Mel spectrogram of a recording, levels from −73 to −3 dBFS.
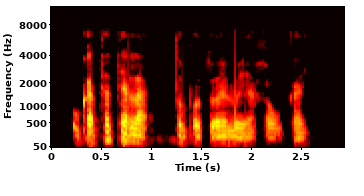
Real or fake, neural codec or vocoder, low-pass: real; none; 7.2 kHz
